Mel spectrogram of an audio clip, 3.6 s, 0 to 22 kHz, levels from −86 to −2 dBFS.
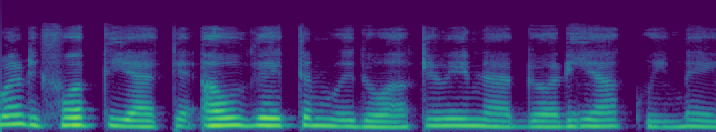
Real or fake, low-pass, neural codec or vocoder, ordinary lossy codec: fake; 10.8 kHz; codec, 24 kHz, 0.9 kbps, WavTokenizer, medium music audio release; none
